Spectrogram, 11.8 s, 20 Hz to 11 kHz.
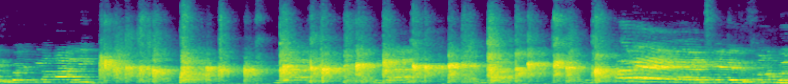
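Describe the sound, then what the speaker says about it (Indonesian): A classroom of students claps in unison in short, sharp bursts, a group rhythm of distinct synchronized claps with brief gaps, set between a teacher's spoken instructions before and after. "Tepuk 5 kali sebanyak 5 kali."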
